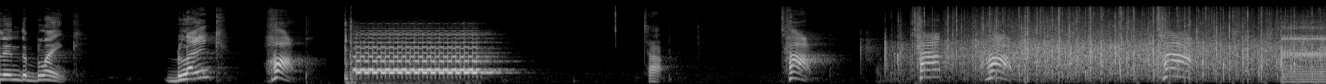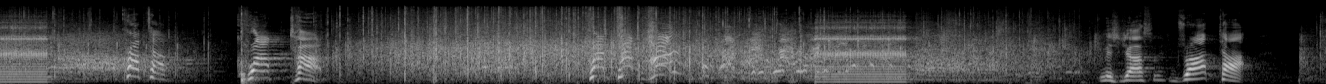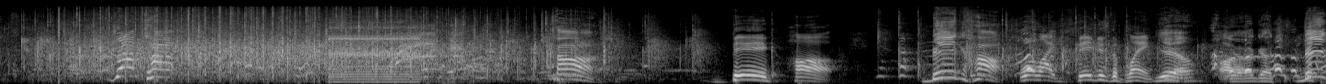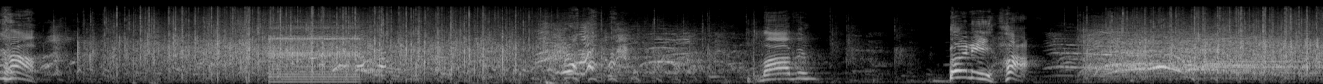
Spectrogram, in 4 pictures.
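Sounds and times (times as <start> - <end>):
game show buzzer tone: 3.5 - 5.3, 12.7 - 14.0, 21.2 - 22.8, 29.7 - 31.1, 42.4 - 43.8
audience applause: 8.8 - 15.5, 16.5 - 24.3, 26.3 - 33.6, 36.1 - 39.0, 40.2 - 47.3, 50.4 - 53.0.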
